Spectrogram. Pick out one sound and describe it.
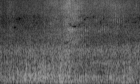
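A passing motorcycle engine buzzes by close.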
